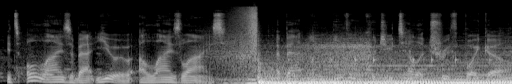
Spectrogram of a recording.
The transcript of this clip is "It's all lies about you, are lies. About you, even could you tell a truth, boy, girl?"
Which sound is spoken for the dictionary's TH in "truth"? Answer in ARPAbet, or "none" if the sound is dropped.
TH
